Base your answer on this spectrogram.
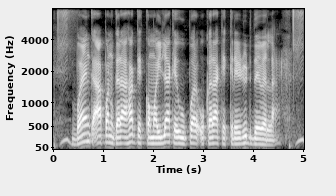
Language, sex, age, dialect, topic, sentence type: Bhojpuri, male, 18-24, Southern / Standard, banking, statement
